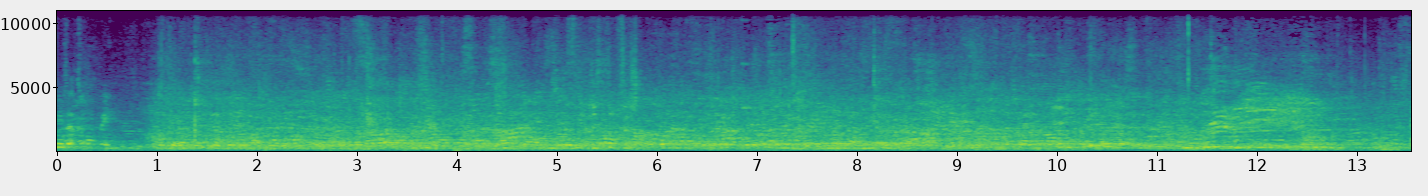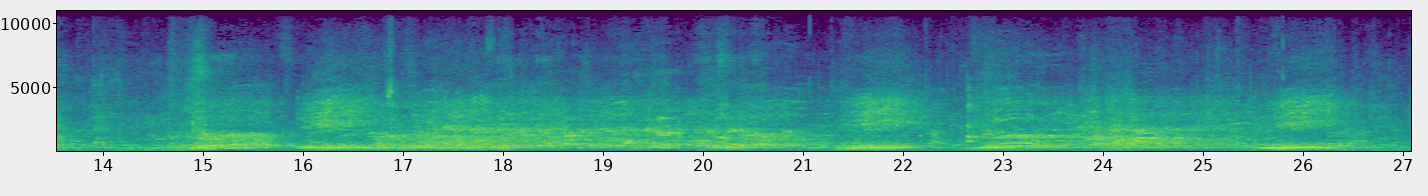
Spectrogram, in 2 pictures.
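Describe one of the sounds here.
Young men shout and talk with animation in a large echoing hall.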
